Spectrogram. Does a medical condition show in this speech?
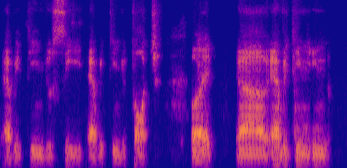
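Yes: cleft palate; cleft palate since childhood, speech practiced for many hours at home over years; hard to speak growing up, could not say every word even in high school, mocked for speech.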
